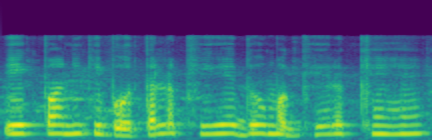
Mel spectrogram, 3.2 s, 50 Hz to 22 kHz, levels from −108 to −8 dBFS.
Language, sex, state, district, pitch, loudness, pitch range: Hindi, female, Chhattisgarh, Raipur, 240 Hz, -19 LUFS, 230-245 Hz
